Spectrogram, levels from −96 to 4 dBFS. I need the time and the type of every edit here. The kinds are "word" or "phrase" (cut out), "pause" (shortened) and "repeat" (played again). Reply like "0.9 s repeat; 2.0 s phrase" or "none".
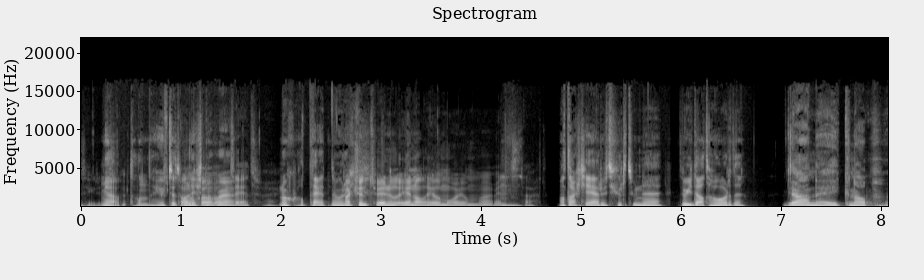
4.7 s pause; 5.9 s pause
